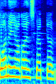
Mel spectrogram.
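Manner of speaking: mock-angry shouting. Narrating a story, acting out a man shouting at the police station: retelling an angry shout. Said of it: "वो गुस्से में चिल्लाते हैं".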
